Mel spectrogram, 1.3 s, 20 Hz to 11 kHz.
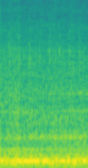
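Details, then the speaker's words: Fiat 500 first start after a DIY timing belt replacement, cooling system not yet bled, some steam from oil residue: steady even low idle hum, no knocks, ticks or hunting. Normal idle, timing belt change apparently successful. "Sounds good, guys. Sounds sweet as a nut. I think I've successfully changed the timing belt."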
